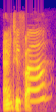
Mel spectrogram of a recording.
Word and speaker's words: Antifa: Antifa.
